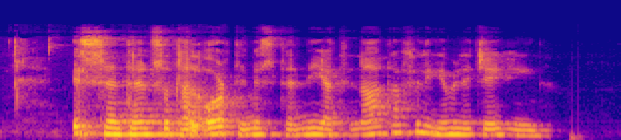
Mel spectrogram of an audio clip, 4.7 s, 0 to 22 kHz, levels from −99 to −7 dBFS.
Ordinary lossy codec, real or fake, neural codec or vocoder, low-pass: AAC, 64 kbps; real; none; 10.8 kHz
